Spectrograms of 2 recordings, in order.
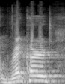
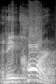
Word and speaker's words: record: its right pronunciation like it's a record and it this is a record as a noun I need to pronounce it like record and as a verb I need to pronounce the word record I need to have the second the secondary stress so you need to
